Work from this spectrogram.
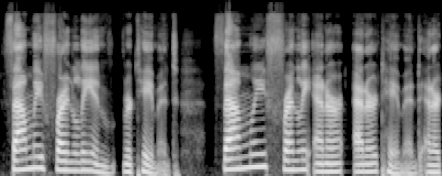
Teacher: as I read this passage faster, I was able to feel that I was making a lot of soft T sounds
